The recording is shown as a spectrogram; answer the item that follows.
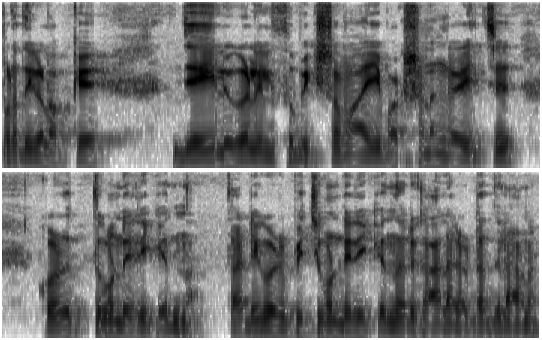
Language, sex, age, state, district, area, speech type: Malayalam, male, 30-45, Kerala, Ernakulam, rural, spontaneous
